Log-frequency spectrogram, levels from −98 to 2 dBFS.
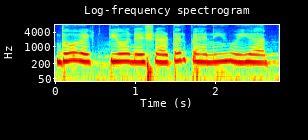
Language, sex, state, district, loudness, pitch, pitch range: Hindi, female, Jharkhand, Ranchi, -12 LUFS, 250 Hz, 245-265 Hz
